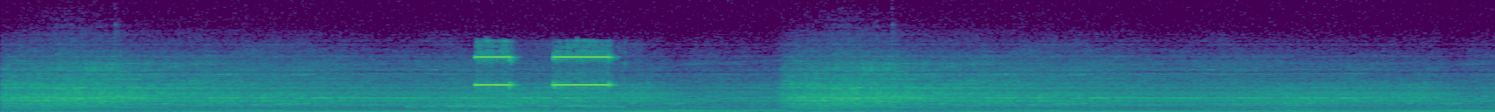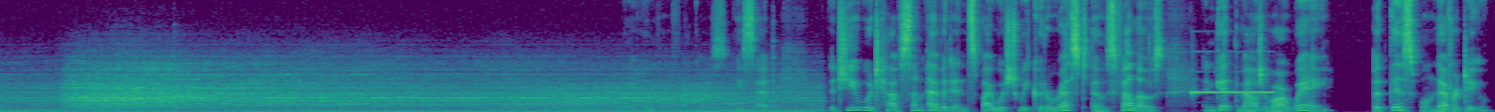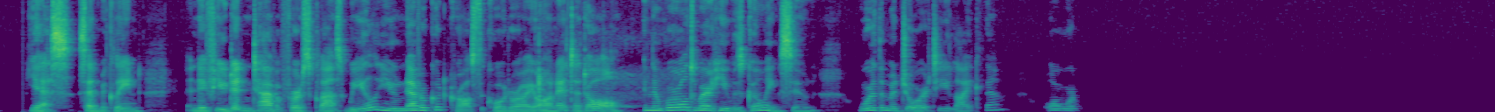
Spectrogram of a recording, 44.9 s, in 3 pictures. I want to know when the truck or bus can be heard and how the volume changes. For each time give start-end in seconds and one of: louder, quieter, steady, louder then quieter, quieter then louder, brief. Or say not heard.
0.0-23.2 steady.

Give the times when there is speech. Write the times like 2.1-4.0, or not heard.
21.1-40.6.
